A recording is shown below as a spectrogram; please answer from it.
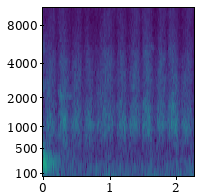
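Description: Whiteboard eraser rubbed quickly back and forth across the board, about five scrubbing strokes a second, wiping off marker writing.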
